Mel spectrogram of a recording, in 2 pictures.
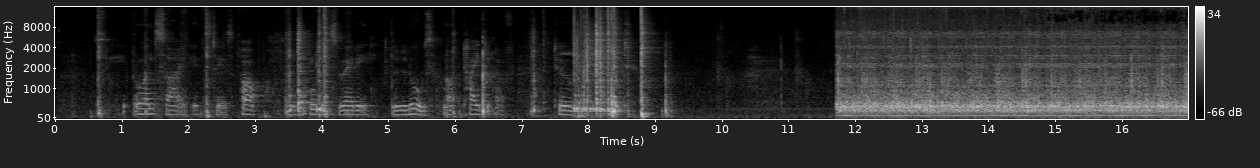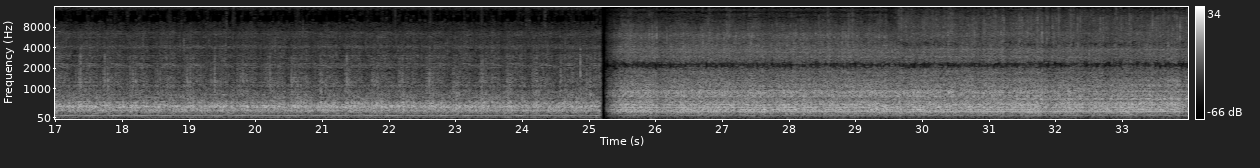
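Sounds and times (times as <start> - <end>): wet grinder motor humming: 11.7 - 34.0.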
